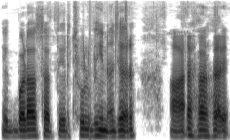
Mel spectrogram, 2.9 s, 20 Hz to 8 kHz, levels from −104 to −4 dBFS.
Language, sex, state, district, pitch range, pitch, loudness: Hindi, male, Chhattisgarh, Balrampur, 115-125 Hz, 120 Hz, -17 LUFS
